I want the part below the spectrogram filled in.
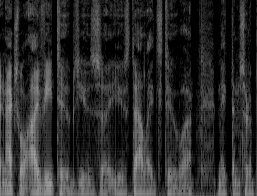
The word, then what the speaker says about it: phthalates: I don't even know how to pronounce this. It's P-T-H-A-L-A-T-E-S. Why don't you pronounce it for us? Tell us what it is and what it's in. – Yeah, this is an incredible substance called phthalates.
